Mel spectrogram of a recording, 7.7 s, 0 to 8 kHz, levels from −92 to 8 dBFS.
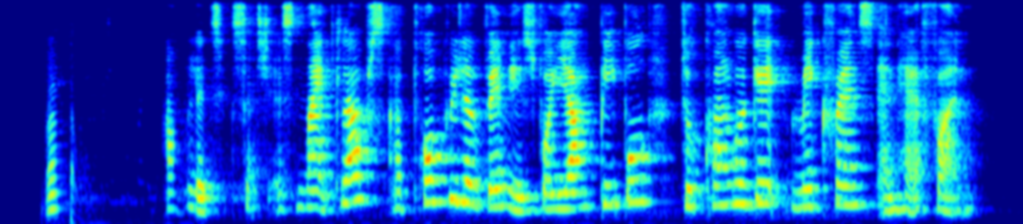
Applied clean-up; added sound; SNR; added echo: neural mask model DeepFilterNet 3.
